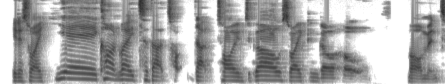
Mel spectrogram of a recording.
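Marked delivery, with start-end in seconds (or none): none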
